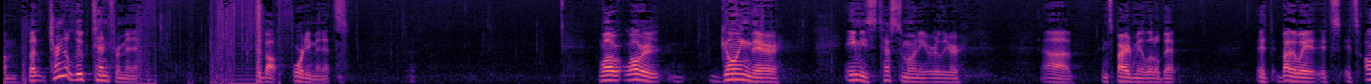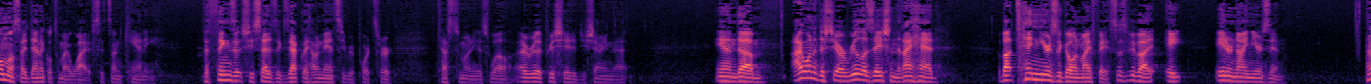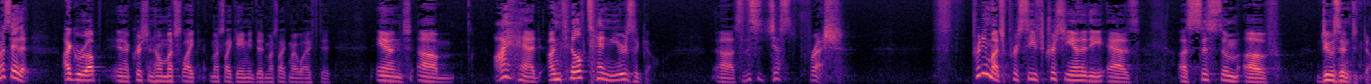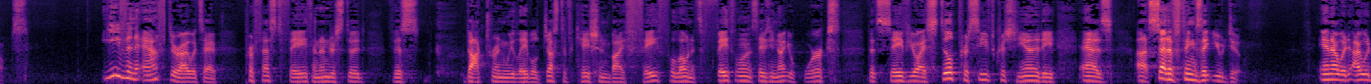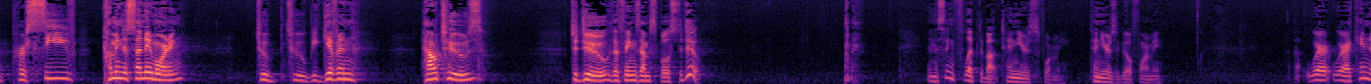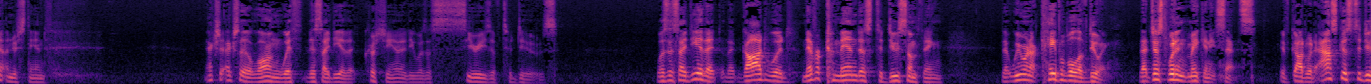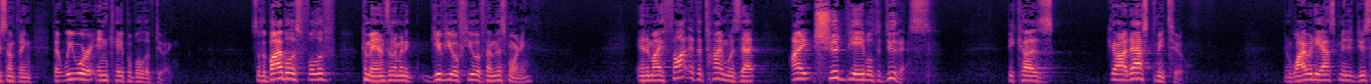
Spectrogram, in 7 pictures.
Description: So why on earth should you be listening to this sermon?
